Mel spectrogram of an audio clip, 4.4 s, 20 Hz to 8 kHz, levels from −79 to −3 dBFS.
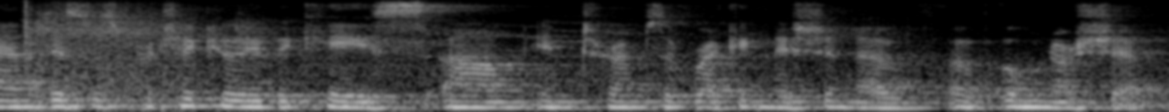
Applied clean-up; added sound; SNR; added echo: none; Slam; 16 dB; reverberation time 1.0 s.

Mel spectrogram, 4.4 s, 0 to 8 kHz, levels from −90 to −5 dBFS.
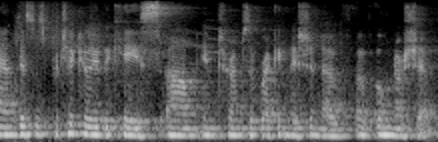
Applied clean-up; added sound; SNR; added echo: neural separator model SepFormer DNS4.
